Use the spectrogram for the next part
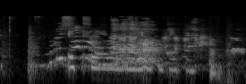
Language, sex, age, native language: Icelandic, male, 10, Icelandic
